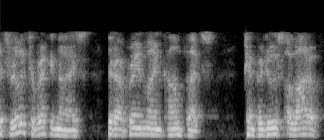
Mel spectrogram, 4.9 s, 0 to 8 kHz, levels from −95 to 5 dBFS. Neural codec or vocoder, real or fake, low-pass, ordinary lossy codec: none; real; 7.2 kHz; AAC, 16 kbps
